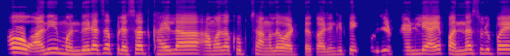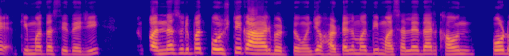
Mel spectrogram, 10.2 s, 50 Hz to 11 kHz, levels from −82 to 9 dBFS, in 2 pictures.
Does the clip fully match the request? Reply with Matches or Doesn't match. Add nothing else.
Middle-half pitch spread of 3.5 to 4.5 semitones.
Doesn't match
